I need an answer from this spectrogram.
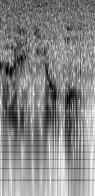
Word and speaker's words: öğreniyorum: So, for the first one and the fourth one, as in for I and we pronounce the R. But for the other ones, we just skip it, okay?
